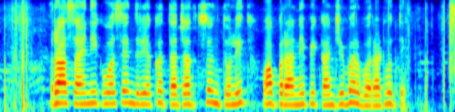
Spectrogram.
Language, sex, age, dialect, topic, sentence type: Marathi, female, 18-24, Standard Marathi, agriculture, statement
